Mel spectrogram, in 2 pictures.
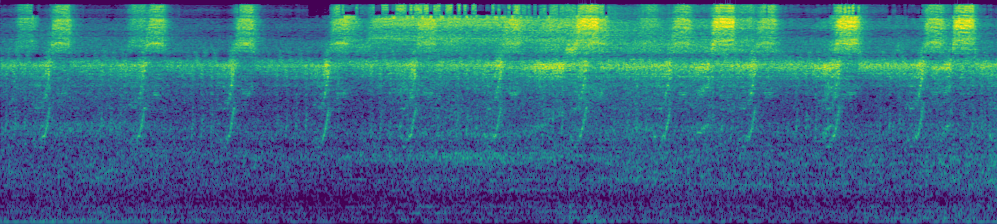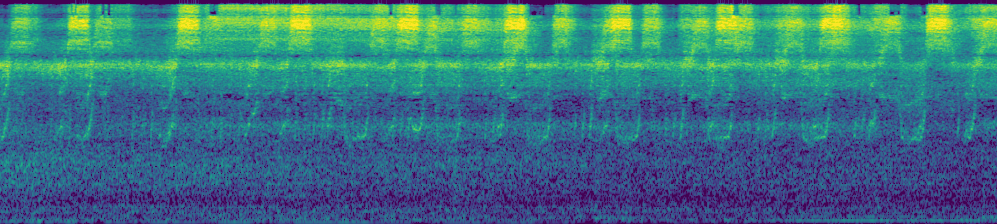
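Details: Cicada song of the tsukutsukuboshi at Ozasa Kita Park, Japan, loud and dense: rapid rhythmic hissing pulses repeated throughout, layered with a steady high insect drone and low traffic-like rumble.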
